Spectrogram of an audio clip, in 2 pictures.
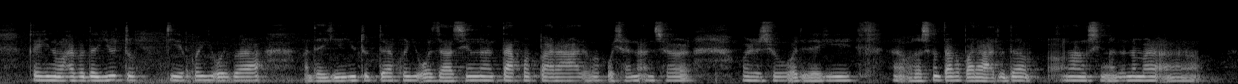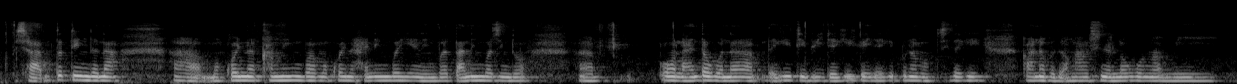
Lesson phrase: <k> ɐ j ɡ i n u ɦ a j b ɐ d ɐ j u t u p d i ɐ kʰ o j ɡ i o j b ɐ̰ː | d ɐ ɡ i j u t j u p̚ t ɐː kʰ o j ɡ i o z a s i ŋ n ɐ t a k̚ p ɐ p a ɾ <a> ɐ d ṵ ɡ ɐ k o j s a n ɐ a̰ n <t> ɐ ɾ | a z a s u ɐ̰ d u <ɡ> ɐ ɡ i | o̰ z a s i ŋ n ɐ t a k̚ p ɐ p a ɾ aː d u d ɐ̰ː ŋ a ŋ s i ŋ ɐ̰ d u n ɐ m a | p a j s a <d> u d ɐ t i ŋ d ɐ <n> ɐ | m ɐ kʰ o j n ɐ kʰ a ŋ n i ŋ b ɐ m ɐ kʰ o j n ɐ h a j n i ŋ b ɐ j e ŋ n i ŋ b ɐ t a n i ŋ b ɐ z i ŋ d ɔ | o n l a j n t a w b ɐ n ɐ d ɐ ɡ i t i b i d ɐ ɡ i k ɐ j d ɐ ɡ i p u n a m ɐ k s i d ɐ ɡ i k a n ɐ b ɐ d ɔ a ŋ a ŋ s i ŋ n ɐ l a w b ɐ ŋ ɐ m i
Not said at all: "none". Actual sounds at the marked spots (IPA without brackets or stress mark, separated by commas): k, a, s, d, d, n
